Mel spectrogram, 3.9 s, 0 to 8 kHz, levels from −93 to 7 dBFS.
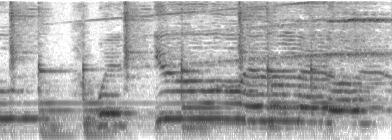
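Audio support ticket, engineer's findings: Pumping, fluttering level across the whole clip, swings of around 10 dB. Noise suppressor applied to music or sounds: speech-tuned suppressor treating sustained content and tails as noise.

Level sinks at 0.38 to 1.0 s, deepest about 15 dB, and again at 1.35 to 1.56 s, about 8 dB. Sound cut by the noise suppressor, with held portions misjudged as noise and attenuated. Call microphone processing audible as nothing above 8 kHz.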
